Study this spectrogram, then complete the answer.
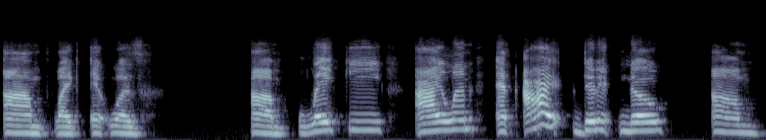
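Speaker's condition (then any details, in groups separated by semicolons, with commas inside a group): Aphasia after stroke; fluent with frequent 'you know' fillers, restarts, trailing unfinished sentences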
